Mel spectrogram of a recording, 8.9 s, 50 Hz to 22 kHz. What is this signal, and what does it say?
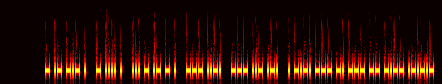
Morse code, heard as a keyed tone, about 40 wpm, 700 Hz. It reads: TAKE THE STATE OF OUR ECONOMY.
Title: Sentences from Top 1000 Words - Review Part 3 - 40wpm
